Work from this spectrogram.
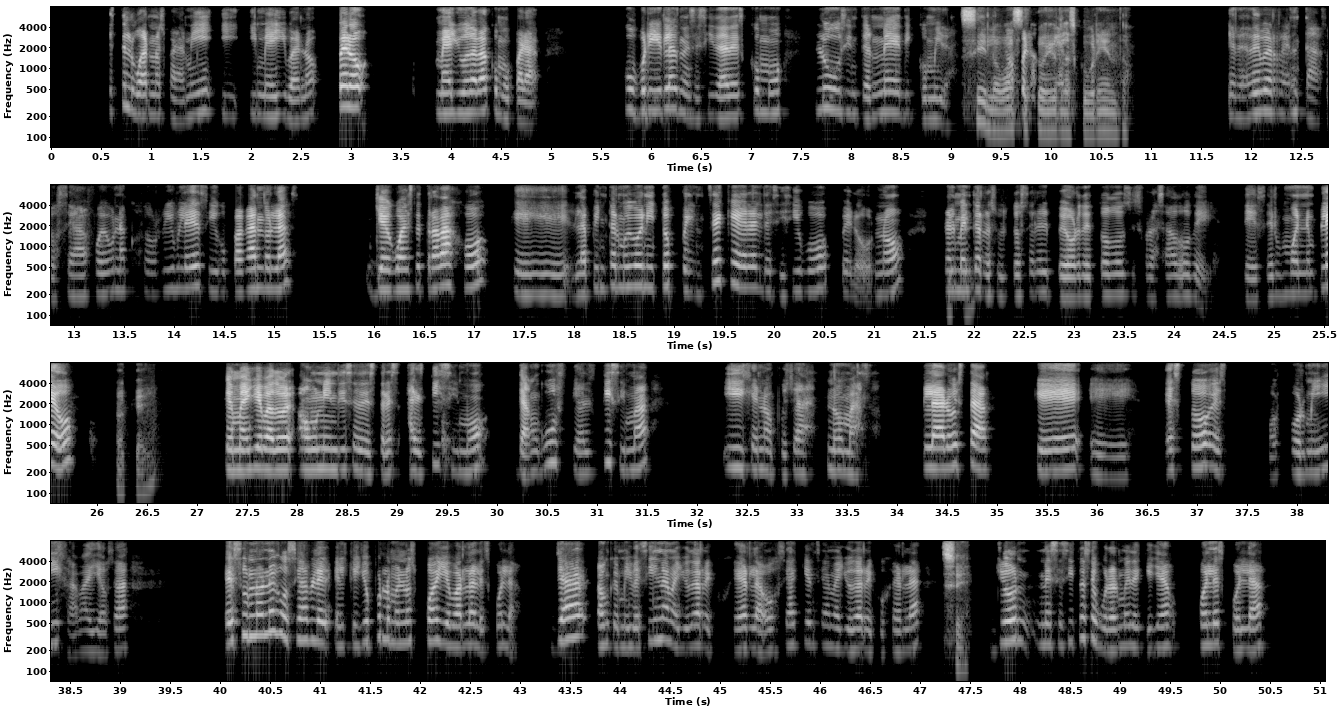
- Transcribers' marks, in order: other background noise
- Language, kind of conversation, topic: Spanish, podcast, ¿Qué te ayuda a decidir dejar un trabajo estable?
